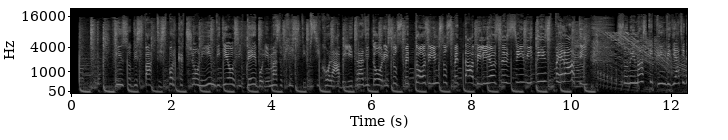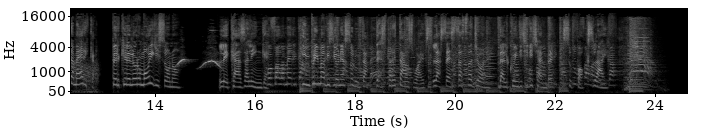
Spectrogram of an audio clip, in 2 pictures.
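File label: Italian, Commercial; GoLocalise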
